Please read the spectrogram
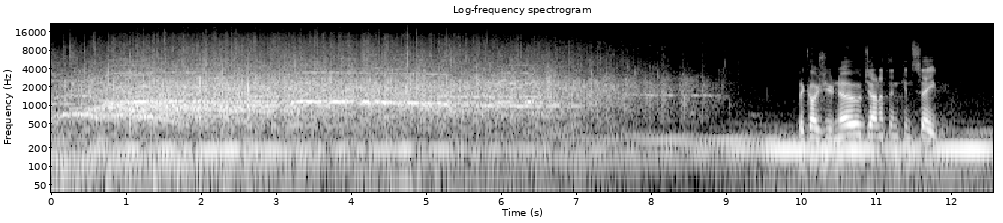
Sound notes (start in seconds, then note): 2.5 cheers and applause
